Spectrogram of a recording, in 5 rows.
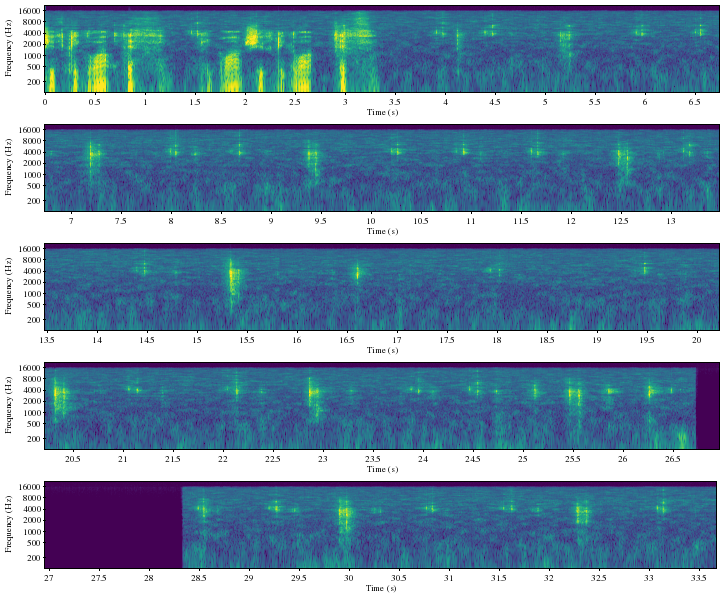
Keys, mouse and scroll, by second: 0.7 f, 1.5 right click, 2.1 shift+right click, 2.9 f, 3.9 right click, 4.4 shift+right click, 5.2 f, 5.9 right click, 6.5 shift+right click, 7.2 f, 8.0 right click, 8.7 shift+right click, 9.5 f, 10.2 right click, 10.9 right click, 11.7 shift+right click, 12.5 f, 13.2 right click, 14.4 shift+right click, 15.3 f, 16.1 scroll up 2, 16.6 shift+middle click, 18.0 right click, 19.3 shift+right click, 20.3 f, 21.1 right click, 22.1 shift+right click, 22.9 f, 23.9 right click, 24.5 shift+right click, 25.4 f, 26.3 shift+middle click, 28.5 right click, 29.3 shift+right click, 29.9 f, 30.8 right click, 31.5 shift+right click, 32.3 f, 33.1 right click.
